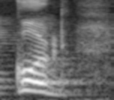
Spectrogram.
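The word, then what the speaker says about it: could: कि आप बोलते हैं कोड इसमें वैल्यू साइलेंट होता है सीओएल डिस्को क्या बोलना है कुड कुड बोलना है क्या बोलना है कोड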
